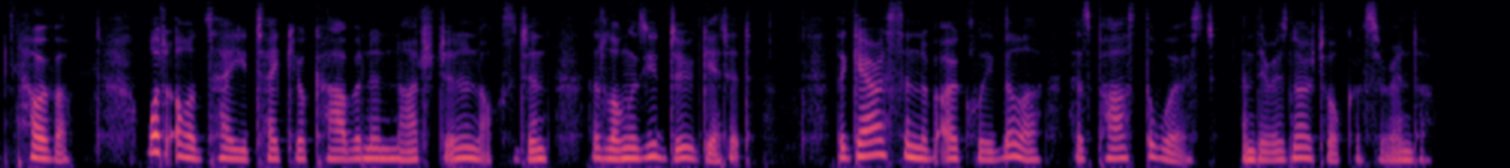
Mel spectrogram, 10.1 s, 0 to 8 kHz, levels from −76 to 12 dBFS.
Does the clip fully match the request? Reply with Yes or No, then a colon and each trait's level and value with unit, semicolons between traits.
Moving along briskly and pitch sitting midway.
Yes: fast, 210 wpm; medium, 175 Hz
